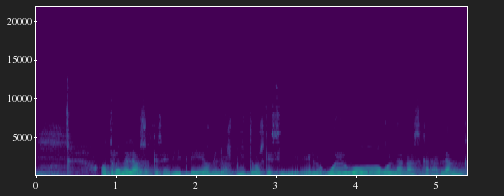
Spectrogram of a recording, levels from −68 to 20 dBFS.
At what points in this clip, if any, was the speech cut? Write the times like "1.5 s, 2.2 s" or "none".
1.4 s, 2.8 s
